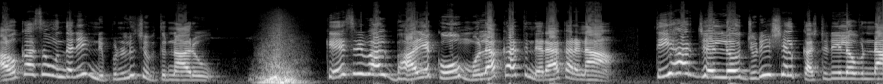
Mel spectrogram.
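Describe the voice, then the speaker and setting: A woman's voice: sits high, a bit bright. A woman reading a scripted news bulletin. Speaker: news reader.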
